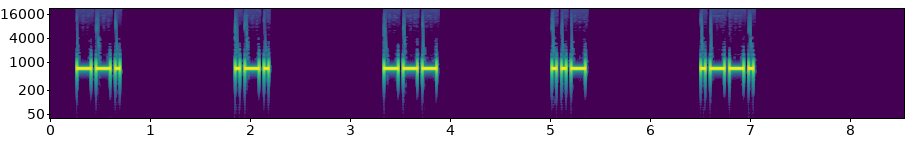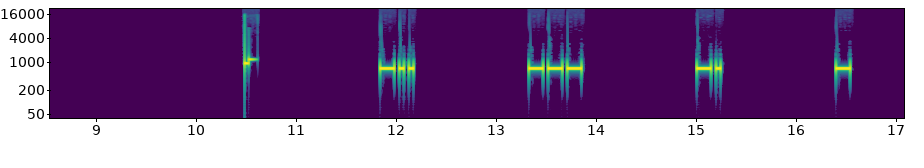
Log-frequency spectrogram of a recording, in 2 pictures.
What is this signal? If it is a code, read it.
Morse code, heard as a keyed tone, about 25 wpm, spaced as for 7 wpm, 700 Hz. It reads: GROUP DONT
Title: 8x Character Spacing - Top 300 Words - 25wpm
